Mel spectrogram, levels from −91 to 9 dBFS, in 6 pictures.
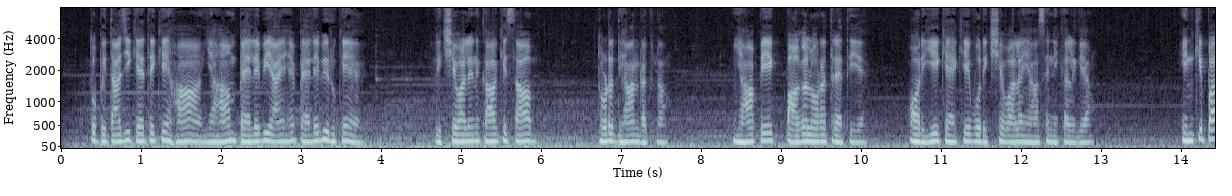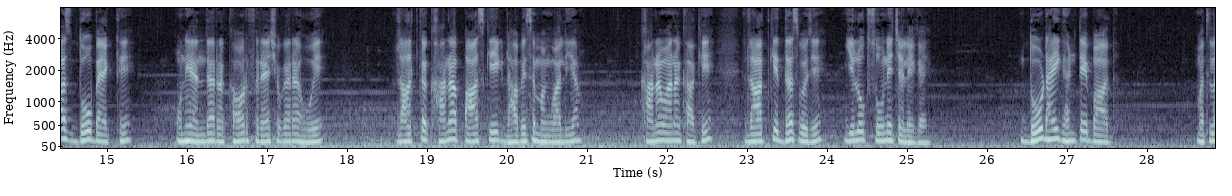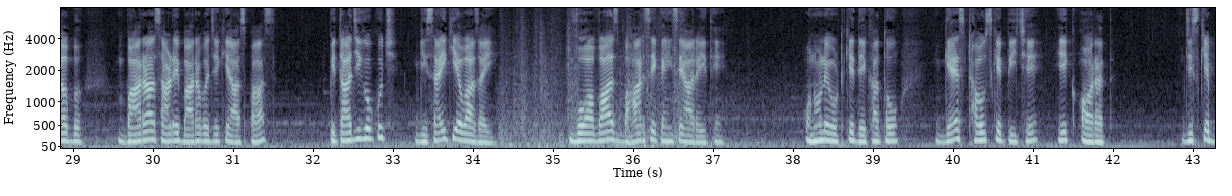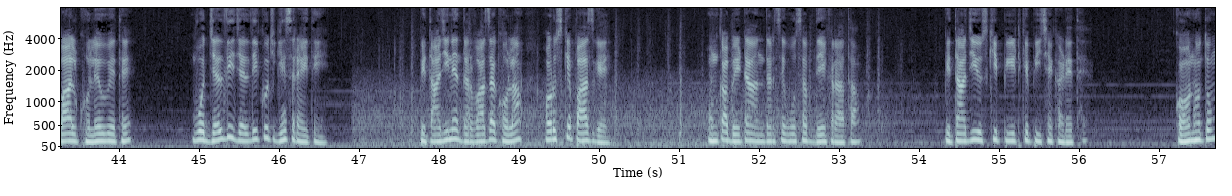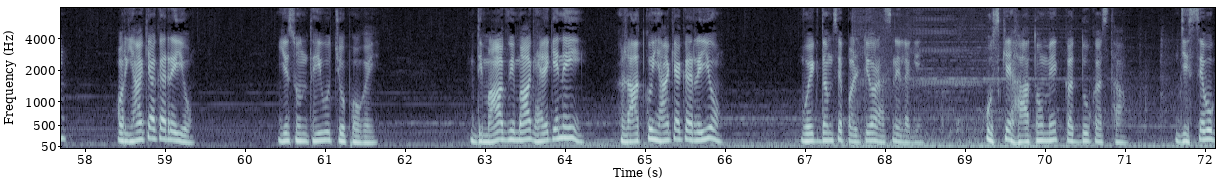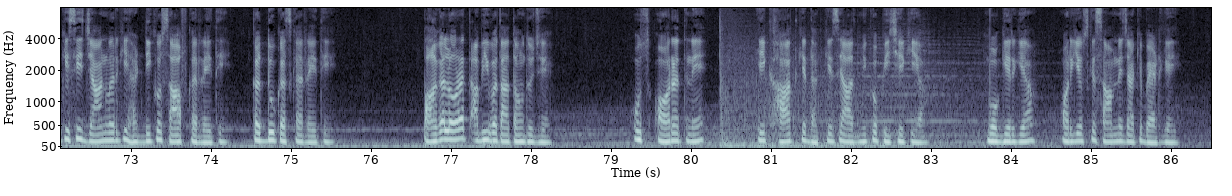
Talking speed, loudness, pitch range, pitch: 160 wpm, -13 LUFS, 125-165 Hz, 150 Hz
